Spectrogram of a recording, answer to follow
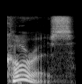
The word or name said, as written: chorus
